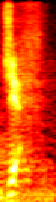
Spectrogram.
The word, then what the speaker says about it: GIF: googling and some Wikipedia the founders call it jiff so I've acclimated today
